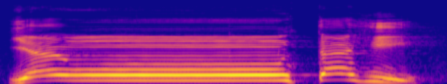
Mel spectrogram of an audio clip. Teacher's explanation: غنہ کریں گے اخفا کا, غنہ یعنی ناک میں آواز لے کے جائیں. يَنْتَهِ, ایک الف کا غنہ کرنا ہے.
